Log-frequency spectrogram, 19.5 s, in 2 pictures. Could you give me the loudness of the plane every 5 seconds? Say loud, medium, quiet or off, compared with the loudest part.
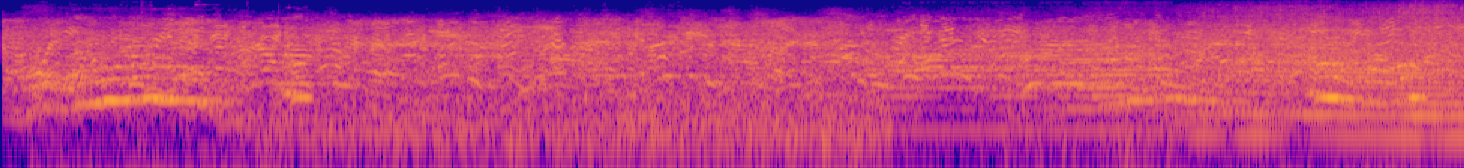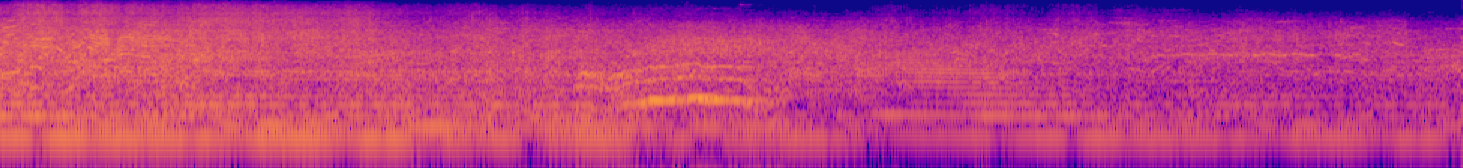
medium, loud, loud, medium.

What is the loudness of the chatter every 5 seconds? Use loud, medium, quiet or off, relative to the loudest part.
loud, loud, loud, quiet.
